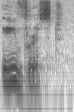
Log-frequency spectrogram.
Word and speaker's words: Everest: No, we shouldn't call it Mount Everest because he didn't pronounce his name Everest. He pronounced it Everest.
